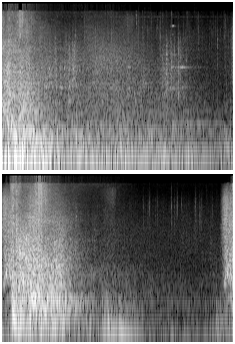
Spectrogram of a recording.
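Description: An Incendio fire spell cast in Hogwarts Legacy, a loud roaring whoosh of flame bursting at the start and again midway, each trailing off into rumbling ambience.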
